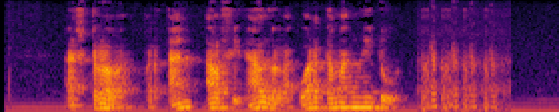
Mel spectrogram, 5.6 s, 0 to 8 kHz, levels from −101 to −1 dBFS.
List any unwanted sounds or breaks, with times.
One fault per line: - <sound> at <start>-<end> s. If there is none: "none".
- laugh at 4.2-5.0 s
